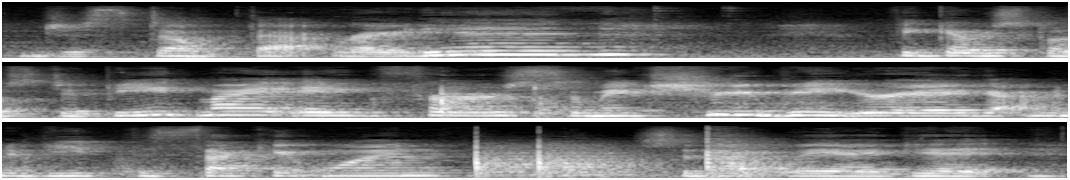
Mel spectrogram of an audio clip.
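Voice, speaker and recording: A woman's voice: medium pitch, normal speed. A woman in her thirties from Iowa chatting through a home baking tutorial in her kitchen, rambling into asides as she works, filmed by a camera set across the room. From Iowa, United States. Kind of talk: casual baking tutorial chat. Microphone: far camera on a tripod. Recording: roomy kitchen with faint music.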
